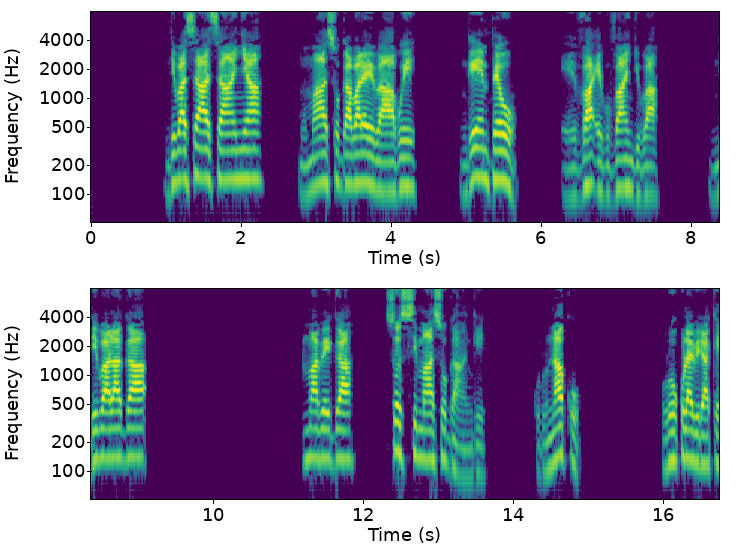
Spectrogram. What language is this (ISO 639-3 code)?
lug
